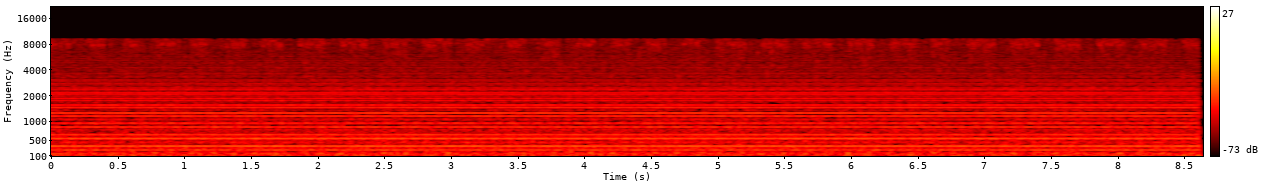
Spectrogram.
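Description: A mixed choir sings together.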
